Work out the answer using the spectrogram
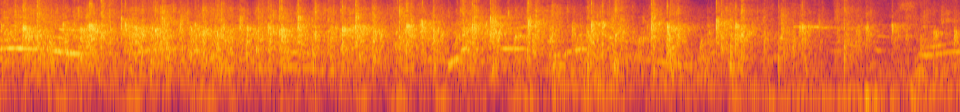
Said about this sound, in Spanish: y un aplauso para él.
